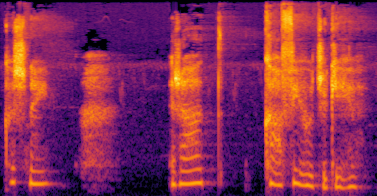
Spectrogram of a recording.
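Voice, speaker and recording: A woman acting a slow, breathy, uneasy wife. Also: fairly high pitch, exaggerated voice, poor audio. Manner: hesitant, hushed, lingering on words. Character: uneasy, suspicious young wife fixated on the mysterious. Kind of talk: Hindi horror audio drama, acted dialogue.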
